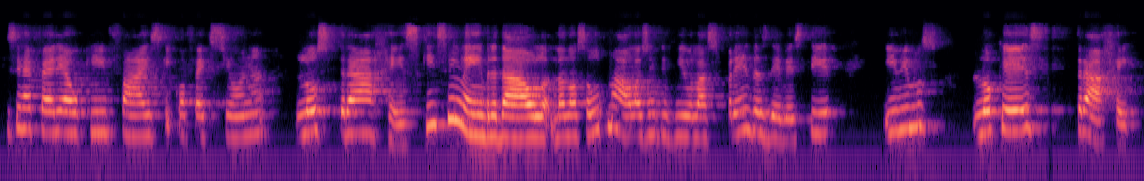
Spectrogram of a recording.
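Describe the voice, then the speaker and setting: A woman's voice: sits high, a little slow. A woman teacher with a Brazilian accent, explaining a language lesson patiently and asking her students questions. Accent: Brazilian Portuguese. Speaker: Spanish teacher. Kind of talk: online class lesson.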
